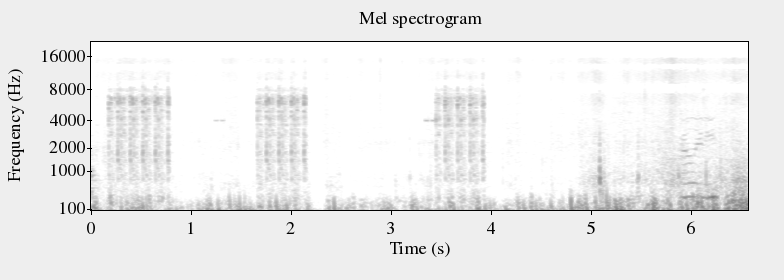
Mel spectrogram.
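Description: A camera shutter firing in rapid bursts: three short runs of quick, even clicks, each about half a second long, a second or so apart.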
